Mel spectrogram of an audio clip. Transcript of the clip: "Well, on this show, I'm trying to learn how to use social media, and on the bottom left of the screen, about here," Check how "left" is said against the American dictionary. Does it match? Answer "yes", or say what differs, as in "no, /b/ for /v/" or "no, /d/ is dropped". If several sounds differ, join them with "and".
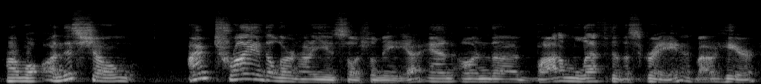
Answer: yes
